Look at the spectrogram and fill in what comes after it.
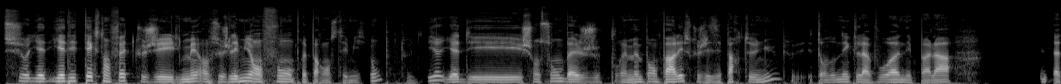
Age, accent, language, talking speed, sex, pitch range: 30-49, French, French, 290 wpm, male, 100-130 Hz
